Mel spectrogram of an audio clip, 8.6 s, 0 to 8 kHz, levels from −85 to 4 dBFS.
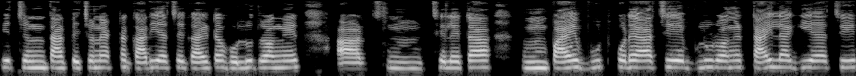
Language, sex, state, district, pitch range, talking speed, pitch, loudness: Bengali, female, West Bengal, Dakshin Dinajpur, 215-235 Hz, 155 wpm, 230 Hz, -16 LUFS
